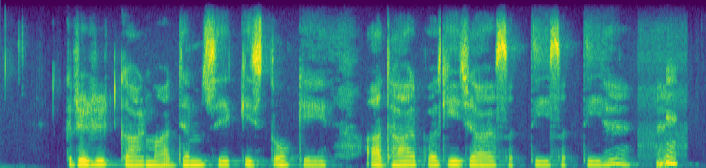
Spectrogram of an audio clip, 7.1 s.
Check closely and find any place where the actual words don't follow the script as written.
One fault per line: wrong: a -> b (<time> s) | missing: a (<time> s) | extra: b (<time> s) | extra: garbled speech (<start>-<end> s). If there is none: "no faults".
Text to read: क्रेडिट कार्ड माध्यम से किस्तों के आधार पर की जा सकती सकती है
no faults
